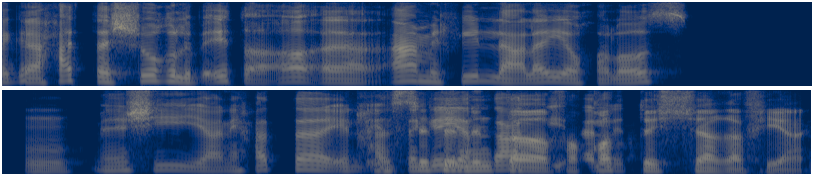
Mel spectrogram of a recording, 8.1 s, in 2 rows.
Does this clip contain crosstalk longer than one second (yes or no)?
yes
